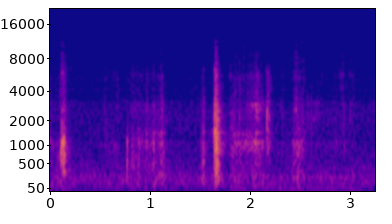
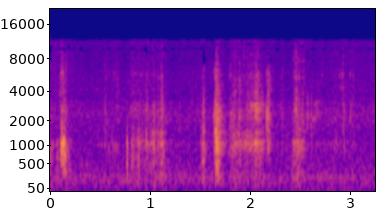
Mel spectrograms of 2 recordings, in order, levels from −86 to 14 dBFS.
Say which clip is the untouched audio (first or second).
second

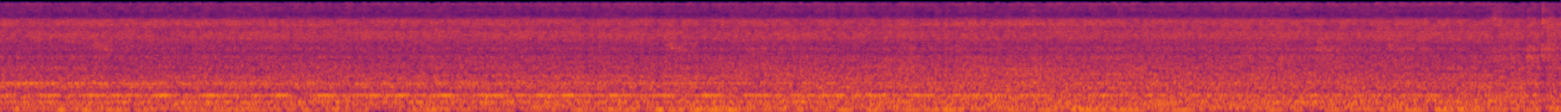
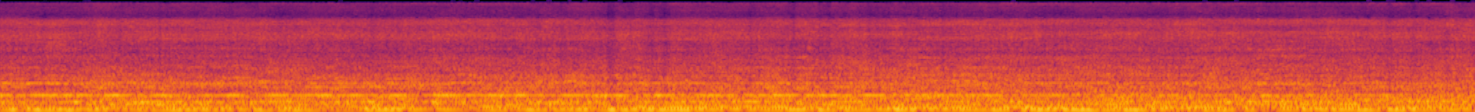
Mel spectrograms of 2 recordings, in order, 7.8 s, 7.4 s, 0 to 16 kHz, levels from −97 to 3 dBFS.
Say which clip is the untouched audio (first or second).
first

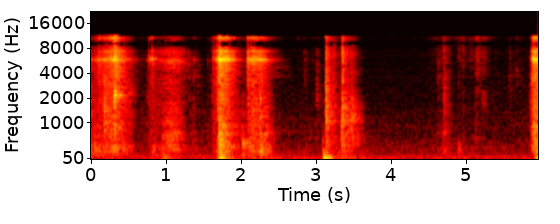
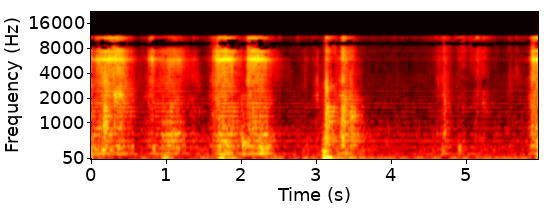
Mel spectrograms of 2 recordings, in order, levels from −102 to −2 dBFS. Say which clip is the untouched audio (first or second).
first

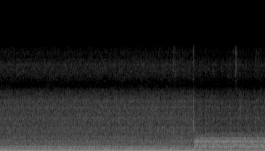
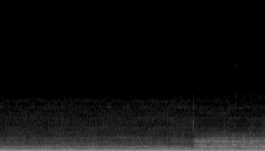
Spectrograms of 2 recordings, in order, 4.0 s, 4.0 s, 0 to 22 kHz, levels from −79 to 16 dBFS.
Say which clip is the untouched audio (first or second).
first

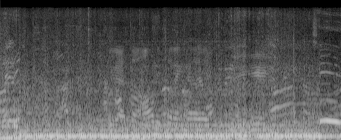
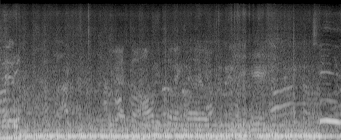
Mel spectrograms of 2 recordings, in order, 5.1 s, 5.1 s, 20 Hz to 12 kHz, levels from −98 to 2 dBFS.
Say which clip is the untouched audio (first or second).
first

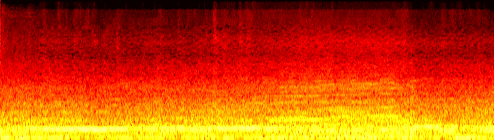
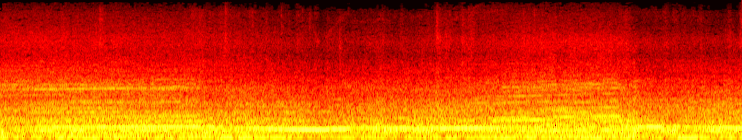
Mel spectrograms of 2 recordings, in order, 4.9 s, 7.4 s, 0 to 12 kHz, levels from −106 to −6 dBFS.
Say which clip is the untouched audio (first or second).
second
